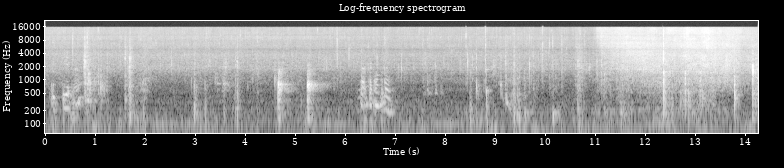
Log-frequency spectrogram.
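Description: A spatula stirring and scraping egg and seasoning in a hot steel wok, with a light sizzle and scattered clicks of the spatula on the pan. About eleven seconds in, liquid poured into the wok sets off a much louder sizzle for about three seconds.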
